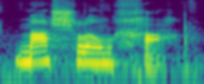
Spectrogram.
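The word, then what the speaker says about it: מה שלומך: Ma shlomcha.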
